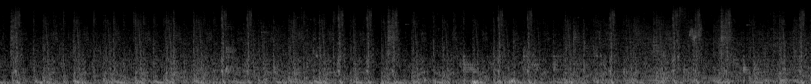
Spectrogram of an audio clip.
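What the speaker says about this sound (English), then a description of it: "Stuff's exploding behind us again" Explosions and blaster fire rattle through the shooter game Anstorm in a dense, unbroken barrage, loud and close, with sharp bursts piling on top of each other throughout.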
